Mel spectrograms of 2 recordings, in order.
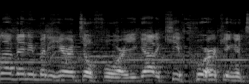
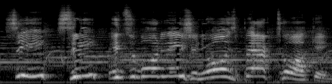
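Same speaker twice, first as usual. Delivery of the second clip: high, agitated boss scolding; worked-up, high-pitched reprimand; triumphant accusation; 9 semitones higher, 4 dB louder than usual. Acted. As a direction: pounce on the employee's back-talk. Boss seizes on back-talk.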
